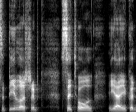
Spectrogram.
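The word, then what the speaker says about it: Sphephelo Sithole: Yeah, I know you guys been playing around with this man's name, but it's Shipilo Sithole.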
